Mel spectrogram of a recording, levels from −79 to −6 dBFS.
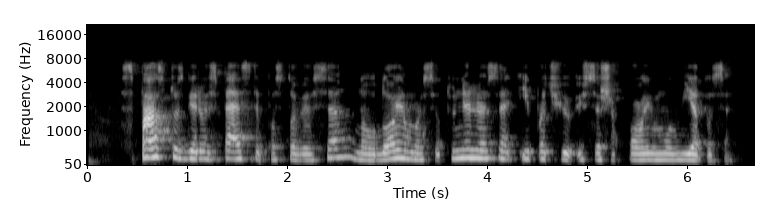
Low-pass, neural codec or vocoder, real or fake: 7.2 kHz; codec, 16 kHz, 8 kbps, FunCodec, trained on LibriTTS, 25 frames a second; fake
